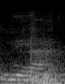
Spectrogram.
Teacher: Entonces, esto originalmente fue consonante que alveolar. La consonante alveolar se convierte en la consonante ápico dental por la asimilación con la consonante que le sigue.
